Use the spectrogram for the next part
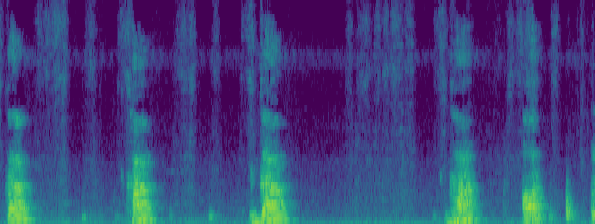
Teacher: कंठ वर्ण या फिर इसी को हम बोल देंगे का वर्ग कंठ के अंतर्गत या क वर्ग के अंतर्गत क ख ग घ और ंग आएगा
